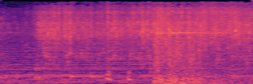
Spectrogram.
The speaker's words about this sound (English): Oh man, continuing our, I always forget how long the flush is.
